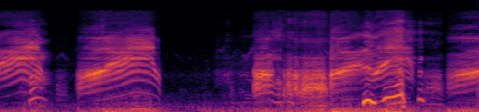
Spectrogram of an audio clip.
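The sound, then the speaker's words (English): An armadillo, caught and held upside down, grunts and squeals in harsh, nasal bursts, a few rising and falling calls with short pauses between, fairly loud with a raspy, almost cat-like whine. “you just did that to make me think there's an armadillo out there”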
